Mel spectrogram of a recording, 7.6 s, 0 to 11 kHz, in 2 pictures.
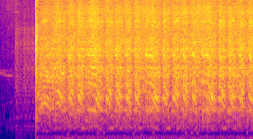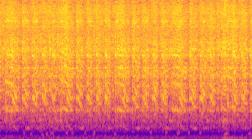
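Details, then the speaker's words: Jaguar E-Type 2+2 under restoration: steady fast cranking, three to four turns a second, no fire; carburettor dripping and weeping fuel, float level suspected wrong, timing not yet set. "i don't know i think right i mean that is dripping fuel i mean that's dripping out there which stock makes you think that float levels wrong"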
